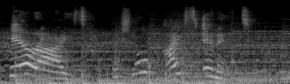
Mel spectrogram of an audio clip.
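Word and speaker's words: Fairize: that sort of like fried rice idiot it's pronounced fair eyes there's no ice in it what does this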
